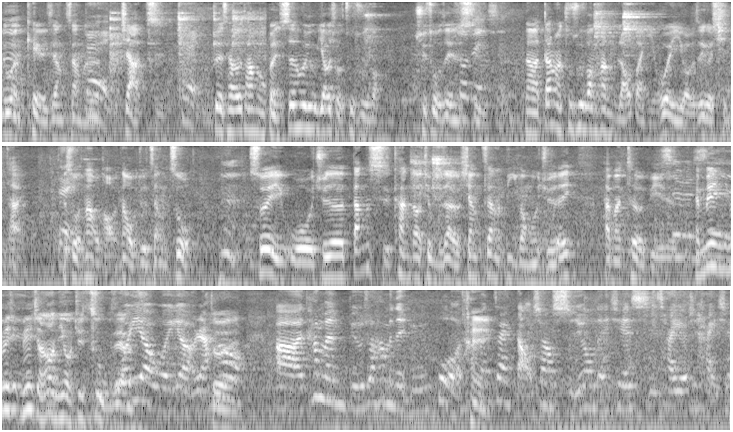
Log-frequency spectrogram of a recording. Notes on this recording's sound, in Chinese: 錄音地點： SUGARbISTRO 小食糖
